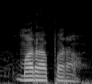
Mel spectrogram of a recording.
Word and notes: marapa rau: wamesa

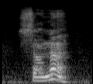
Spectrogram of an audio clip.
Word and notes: sana: Xyzyl

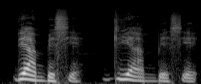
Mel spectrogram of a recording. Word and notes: ambesie: Wamesa

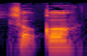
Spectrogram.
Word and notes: soko: Apatani

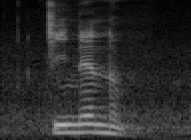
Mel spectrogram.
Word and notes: Chiinehnɨm: Ishir Chamacoco

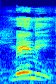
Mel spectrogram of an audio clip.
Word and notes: meni: Ansus

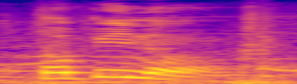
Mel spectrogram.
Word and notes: topino: Ansus

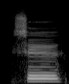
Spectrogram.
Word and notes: sww: apatani

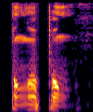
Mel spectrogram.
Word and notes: Pungupungu: Kapingamarangi

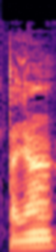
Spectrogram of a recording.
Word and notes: tayañ: apatani

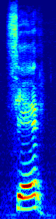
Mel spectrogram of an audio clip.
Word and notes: sʲer: Xyzyl

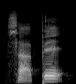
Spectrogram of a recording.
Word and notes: sape: apatani

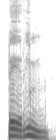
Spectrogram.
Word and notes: perim: Roon

